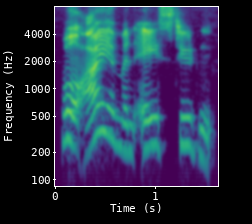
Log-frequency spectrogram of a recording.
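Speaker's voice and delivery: normal talking voice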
